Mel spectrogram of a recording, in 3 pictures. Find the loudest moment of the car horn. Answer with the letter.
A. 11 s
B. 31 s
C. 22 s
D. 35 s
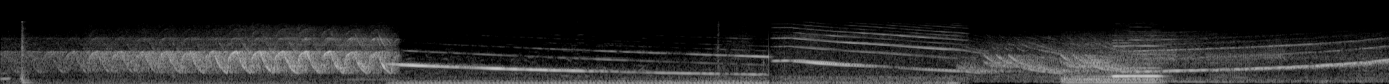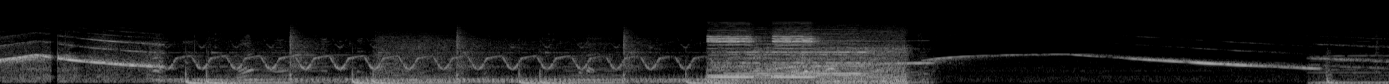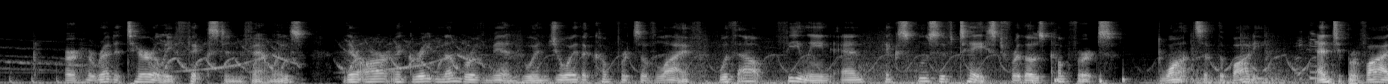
A.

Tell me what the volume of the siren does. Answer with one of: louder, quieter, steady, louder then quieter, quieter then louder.
quieter.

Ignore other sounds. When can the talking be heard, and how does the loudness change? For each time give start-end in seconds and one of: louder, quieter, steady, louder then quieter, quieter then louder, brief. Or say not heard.
28.4-41.6 steady.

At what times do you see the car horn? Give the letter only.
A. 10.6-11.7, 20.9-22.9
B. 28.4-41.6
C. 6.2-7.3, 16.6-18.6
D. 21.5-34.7
A.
